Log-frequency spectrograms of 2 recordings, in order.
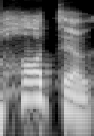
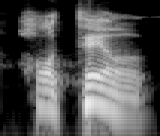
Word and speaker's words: hotel: one is hotel guys pay attention to the pronunciation it's not hotel it's hotel hotel what does mean hotel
